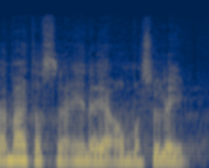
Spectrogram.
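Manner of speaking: usual speaking voice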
